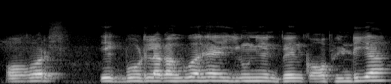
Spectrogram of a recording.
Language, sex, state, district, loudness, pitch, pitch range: Hindi, male, Madhya Pradesh, Katni, -18 LUFS, 155 Hz, 145-160 Hz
